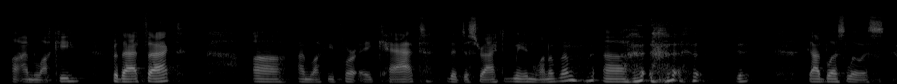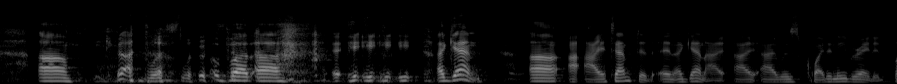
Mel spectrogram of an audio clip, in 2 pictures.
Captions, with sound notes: Uh... I'm lucky for that fact. Uh... I'm lucky for a cat that distracted me in one of them. Uh... (chuckles nervously) God bless Louis. Um... - God bless Louis. (laughing) - But, uh... he-- he-- again, uh... I attempted. And, again, I-- I was quite inebriated.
